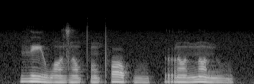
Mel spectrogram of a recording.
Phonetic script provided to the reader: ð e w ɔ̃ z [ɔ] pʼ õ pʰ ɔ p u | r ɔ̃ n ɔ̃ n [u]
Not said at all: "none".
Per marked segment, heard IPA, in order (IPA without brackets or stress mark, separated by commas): ɔ̃, u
